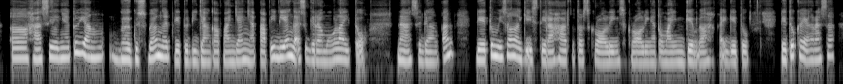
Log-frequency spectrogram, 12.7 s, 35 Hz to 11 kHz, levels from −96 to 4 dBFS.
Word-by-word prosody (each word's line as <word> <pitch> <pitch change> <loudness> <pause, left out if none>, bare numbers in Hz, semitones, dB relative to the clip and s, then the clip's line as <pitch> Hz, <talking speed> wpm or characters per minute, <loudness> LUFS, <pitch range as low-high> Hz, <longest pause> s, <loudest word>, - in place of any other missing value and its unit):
eee, 205 0 +2
hasilnya 205 +2 +2
tuh 300 +7 +2
yang 220 -4 +3
bagus 195 -1 0
banget 220 +1 +4
gitu, 170 0 -1
di 170 - -2
jangka 165 0 -2
panjangnya, 165 +1 -2
tapi 170 +7 0
dia 225 +2 +5
nggak 220 - +3
segera 180 -3 -2
mulai 185 +2 0
tuh. - - -3 0.5
Nah, 175 -2 +2
sedangkan 170 - -2 0.3
dia 185 -2 +5
itu 250 - +4
misal 240 +2 +4
lagi 195 -4 0
istirahat, 175 +1 -1
atau 180 -2 -5
scrolling-scrolling, 160 -1 -3
atau 160 - -6
main 160 0 -3
gamelah, 165 0 -1
kayak - - -4 0.2
gitu. 165 - -2 0.5
Dia 185 - +4
tuh 240 - +5
kayak 190 -6 -1
ngerasa, 215 +6 -3
180 Hz, 160 wpm, -23 LUFS, 165-210 Hz, 0.5 s, dia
